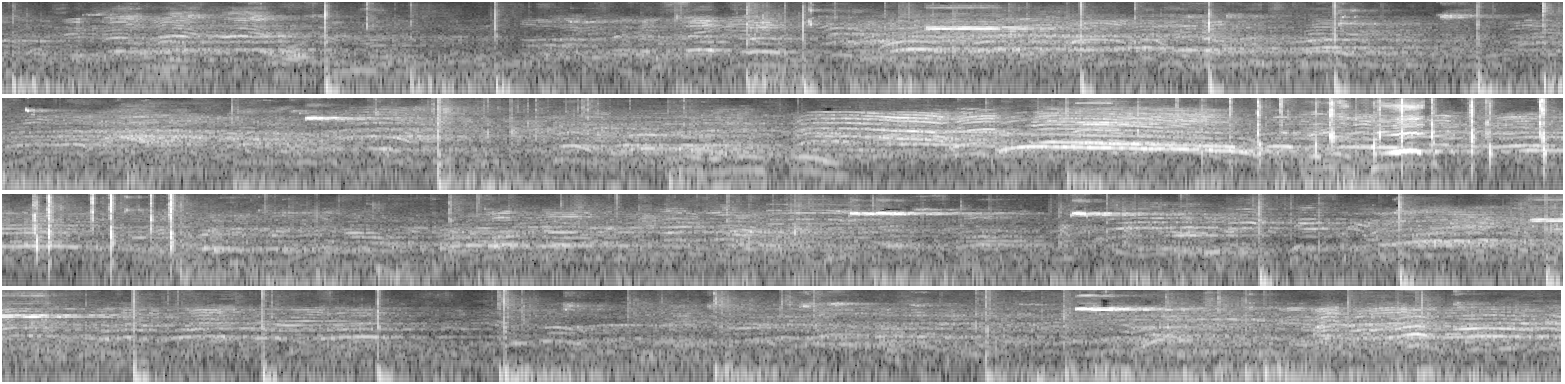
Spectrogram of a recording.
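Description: Indoor volleyball play in a large gym: the ball is struck and slapped, sneakers squeak on the hardwood floor, and players call out. About halfway through comes a louder burst of many voices shouting and cheering together.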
